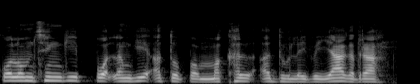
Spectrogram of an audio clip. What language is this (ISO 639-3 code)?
mni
